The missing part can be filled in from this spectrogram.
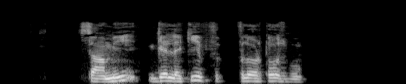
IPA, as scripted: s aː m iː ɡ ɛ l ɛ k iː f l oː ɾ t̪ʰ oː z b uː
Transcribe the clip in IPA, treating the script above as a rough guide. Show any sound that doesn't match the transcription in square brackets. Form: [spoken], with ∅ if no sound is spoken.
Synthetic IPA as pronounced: s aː m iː ɡ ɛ l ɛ k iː f l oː ɾ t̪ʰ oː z b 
